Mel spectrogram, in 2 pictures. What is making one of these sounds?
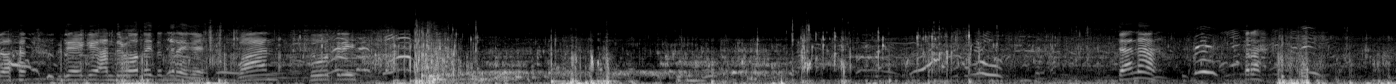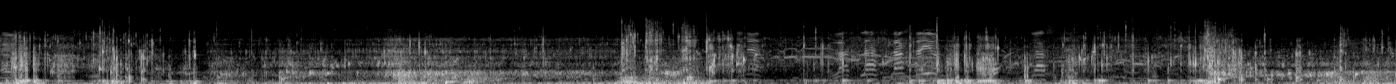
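Water splashes and sloshes around swimmers.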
